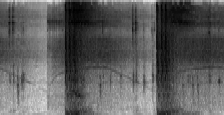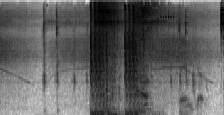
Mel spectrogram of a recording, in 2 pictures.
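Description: Gunfire in the top-down shooter Neon Chrome comes in three loud, dense bursts of rapid shots, separated by quieter gaps of game ambience.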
